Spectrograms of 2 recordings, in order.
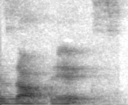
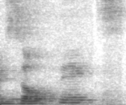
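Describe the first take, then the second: First: "Zopix" with an open ah, ZAH-picks; first syllable of "Zopix" like ah; open A pronunciation. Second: "Zopix" with a long O, like Zoe; first syllable of "Zopix" rhymes with go; long O pronunciation. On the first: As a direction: say "Zopix" to rhyme with topics. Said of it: "it was either Zopix or Zopix". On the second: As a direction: say "Zopix" as ZOH-picks. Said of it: "two names to choose from". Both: Shown as a demonstration.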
